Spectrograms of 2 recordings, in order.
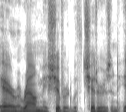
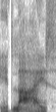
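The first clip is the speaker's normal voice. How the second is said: low, hissed, insect-like buzzing creature voice; 3 semitones lower than usual. Reading a story aloud, the other spiders answer, hissing spider voice. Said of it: "hissed the other spiders".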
